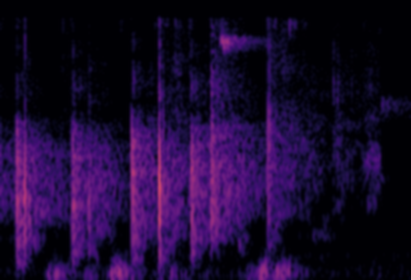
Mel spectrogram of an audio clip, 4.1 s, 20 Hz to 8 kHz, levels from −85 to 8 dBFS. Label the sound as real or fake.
real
